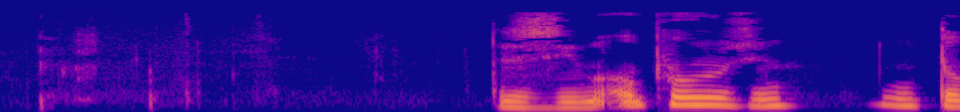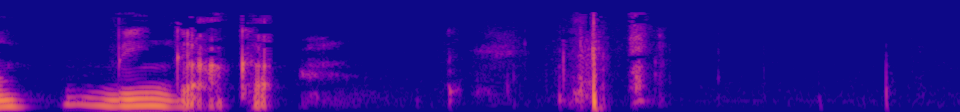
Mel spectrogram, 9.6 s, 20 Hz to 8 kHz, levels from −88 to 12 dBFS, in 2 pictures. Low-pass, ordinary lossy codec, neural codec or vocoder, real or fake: 7.2 kHz; MP3, 24 kbps; none; real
